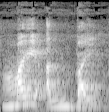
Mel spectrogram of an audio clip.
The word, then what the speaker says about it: Maian bai: ya If you want to know how to pronounce it correctly, it's mai an bai.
